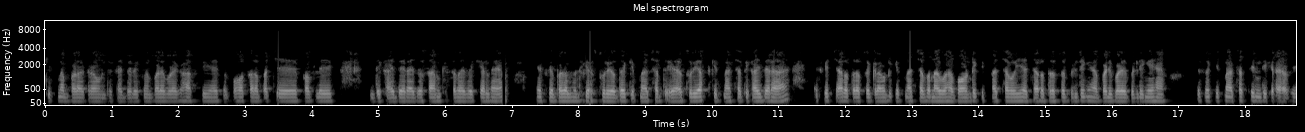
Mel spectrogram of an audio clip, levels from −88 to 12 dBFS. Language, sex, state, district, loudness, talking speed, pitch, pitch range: Hindi, male, Bihar, Gopalganj, -37 LUFS, 240 wpm, 110 Hz, 105-110 Hz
